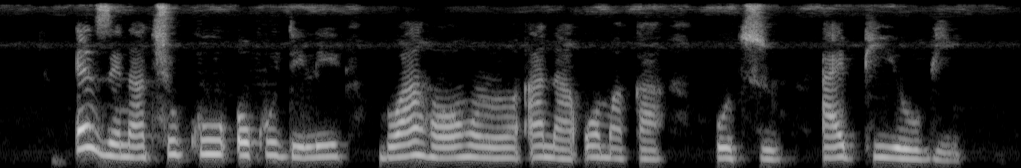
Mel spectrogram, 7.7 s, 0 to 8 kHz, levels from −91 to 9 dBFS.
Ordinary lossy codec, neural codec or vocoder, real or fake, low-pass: none; none; real; 7.2 kHz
